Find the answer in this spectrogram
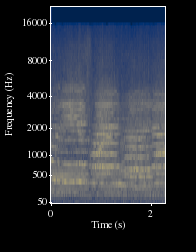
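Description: A choir singing a Danish Christmas song in slow, held notes, from a 1954 78 rpm gramophone recording.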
